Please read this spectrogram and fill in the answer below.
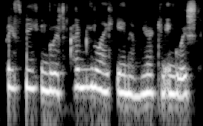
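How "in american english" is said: ordinary delivery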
